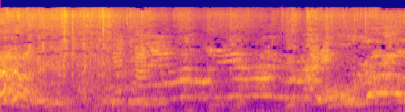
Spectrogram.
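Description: Indistinct voices of children and adults talking and calling out, with children playing in the pool.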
